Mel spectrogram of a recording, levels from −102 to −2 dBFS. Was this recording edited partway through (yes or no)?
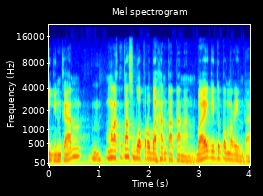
yes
